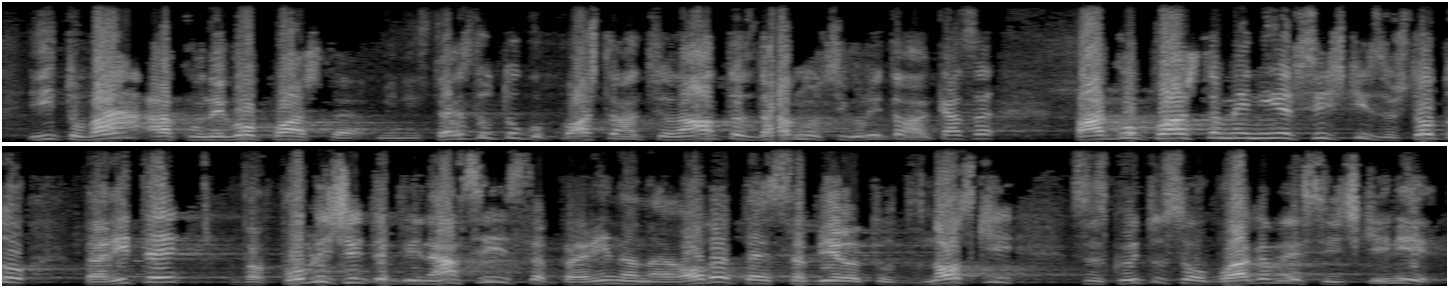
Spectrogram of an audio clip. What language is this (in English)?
Bulgarian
